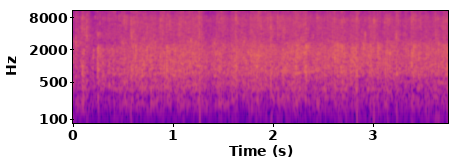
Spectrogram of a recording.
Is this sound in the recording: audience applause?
yes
